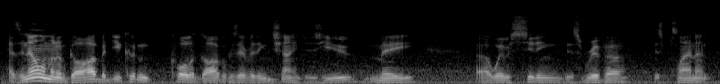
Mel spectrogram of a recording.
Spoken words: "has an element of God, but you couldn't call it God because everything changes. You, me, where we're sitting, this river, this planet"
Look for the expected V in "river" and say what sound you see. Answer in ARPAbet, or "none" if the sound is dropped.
V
